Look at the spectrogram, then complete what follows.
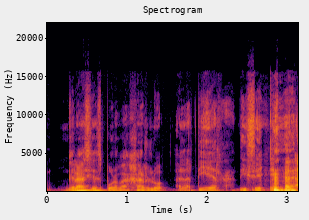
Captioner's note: laughter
